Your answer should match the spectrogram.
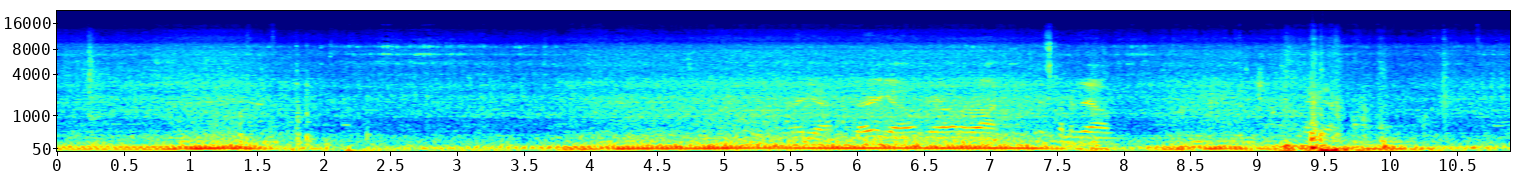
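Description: Mitsubishi Montero's engine running at low crawling speed over rocks, a low rumble that swells about a second in and again from about four to seven and a half seconds, with sharp knocks near the end.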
